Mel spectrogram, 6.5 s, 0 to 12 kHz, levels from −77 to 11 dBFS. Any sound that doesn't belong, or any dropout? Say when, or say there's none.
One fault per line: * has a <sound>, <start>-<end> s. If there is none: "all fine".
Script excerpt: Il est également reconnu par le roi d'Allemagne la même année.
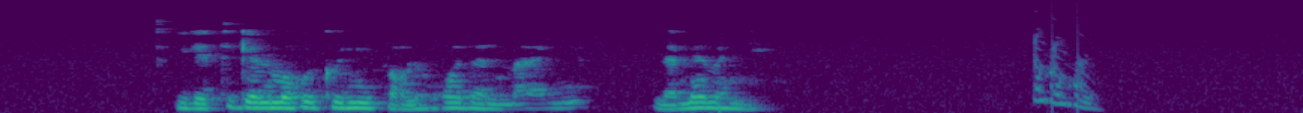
* has a chirp, 5.2-5.5 s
